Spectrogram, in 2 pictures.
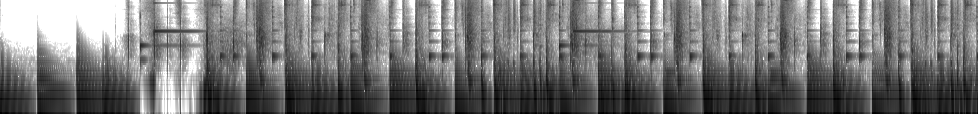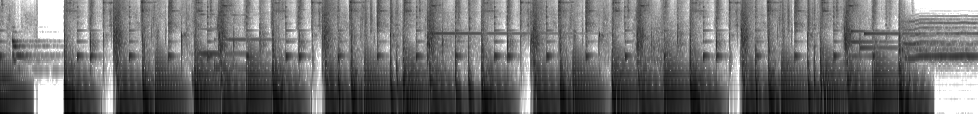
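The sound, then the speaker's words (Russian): A bright, upbeat musical jingle with steady rhythmic beats and ringing bell-like chimes, loud and continuous, with a brief pause midway before the tune resumes; no voices. “Об этом мы поговорим буквально через пару минут, а пока джингл.”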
